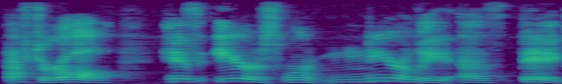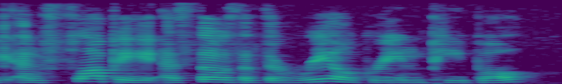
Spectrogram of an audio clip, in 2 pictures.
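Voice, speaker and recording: A woman reading a children's story aloud as scripted, expressive narration. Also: mid-range voice, moderate pace, low-quality recording. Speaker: audiobook reader.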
